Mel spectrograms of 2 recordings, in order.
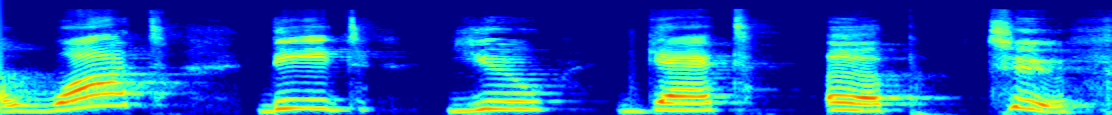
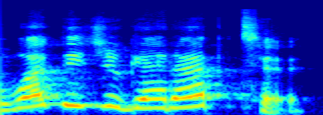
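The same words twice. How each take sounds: First: Each word is said separately and slowly. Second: The words are linked with reduced endings. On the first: The speaker calls it wrong. "Vocês não vão falar assim pausadamente" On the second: The speaker calls it right. "já contrai aquele finalzinho ali"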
